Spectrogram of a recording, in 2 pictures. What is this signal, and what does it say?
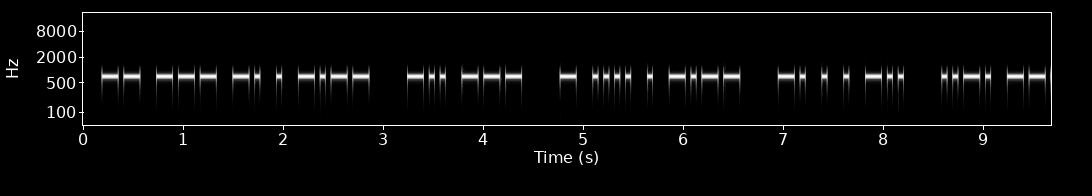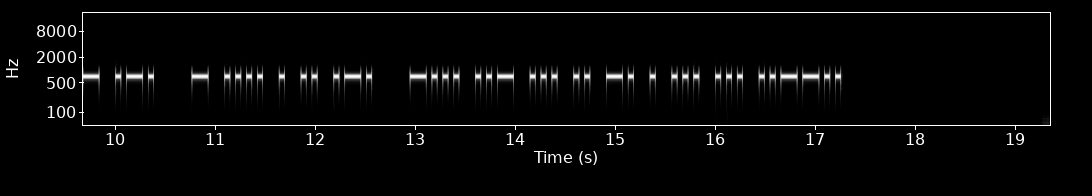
Morse code, heard as a keyed tone, about 22 wpm, 700 Hz. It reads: MONEY DO THEY NEED FOR THEIR BUSINESS?
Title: Sentences from Top 1000 Words - Review Part 4 - 22wpm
